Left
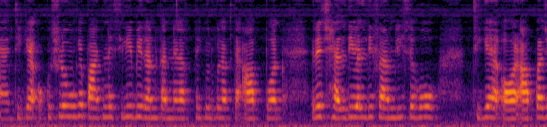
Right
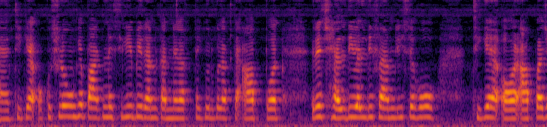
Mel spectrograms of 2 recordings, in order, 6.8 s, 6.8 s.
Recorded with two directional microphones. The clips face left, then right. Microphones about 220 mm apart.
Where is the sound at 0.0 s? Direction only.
40° right (ahead or behind).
